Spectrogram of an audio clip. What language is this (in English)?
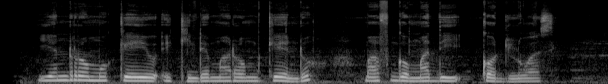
Luo (Kenya and Tanzania)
